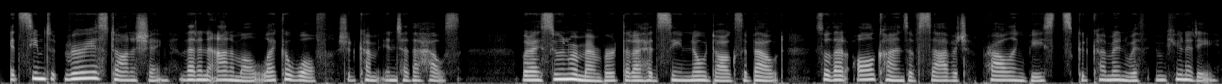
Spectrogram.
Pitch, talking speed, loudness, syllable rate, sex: 195 Hz, 190 wpm, -18 LUFS, 5.4 syllables/s, female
